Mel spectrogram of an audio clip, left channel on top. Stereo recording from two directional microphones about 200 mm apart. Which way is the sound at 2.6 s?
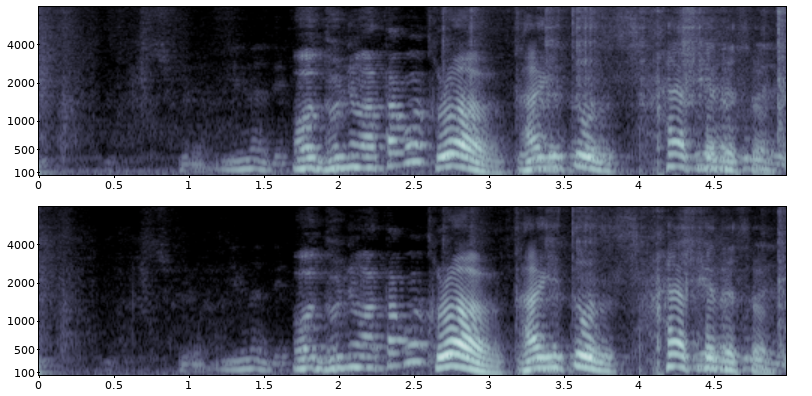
45° right (ahead or behind).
